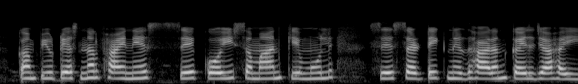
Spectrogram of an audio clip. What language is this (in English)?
Magahi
